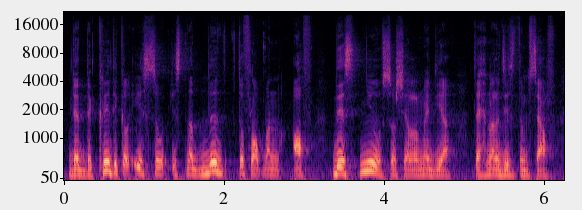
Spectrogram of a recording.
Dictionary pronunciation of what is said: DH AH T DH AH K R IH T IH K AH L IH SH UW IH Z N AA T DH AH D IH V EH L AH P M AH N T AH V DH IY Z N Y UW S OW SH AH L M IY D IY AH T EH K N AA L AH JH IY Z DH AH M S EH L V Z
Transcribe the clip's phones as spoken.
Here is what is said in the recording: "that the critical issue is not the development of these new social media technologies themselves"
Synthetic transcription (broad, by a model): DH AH T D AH K R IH T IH K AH L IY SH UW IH S N AA T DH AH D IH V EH L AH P M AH N T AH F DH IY S N Y UW S OW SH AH L M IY D IY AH T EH K N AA L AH JH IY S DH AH M S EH L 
